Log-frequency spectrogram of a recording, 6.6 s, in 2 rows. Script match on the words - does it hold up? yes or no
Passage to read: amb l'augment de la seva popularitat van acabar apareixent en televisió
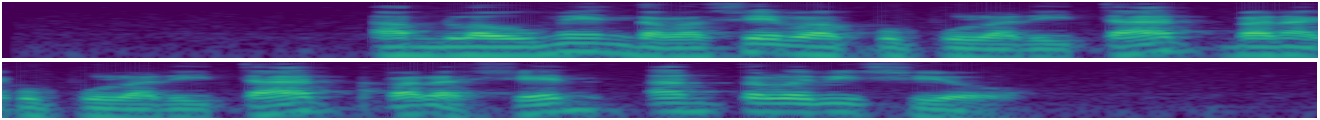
no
